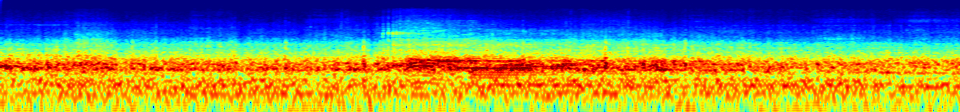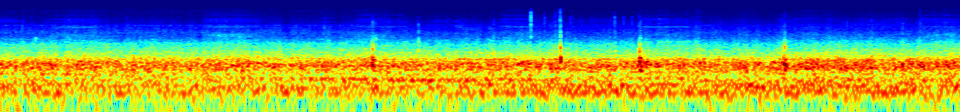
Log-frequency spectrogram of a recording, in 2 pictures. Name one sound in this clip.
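Wind rushes steadily past while riding outdoors.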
